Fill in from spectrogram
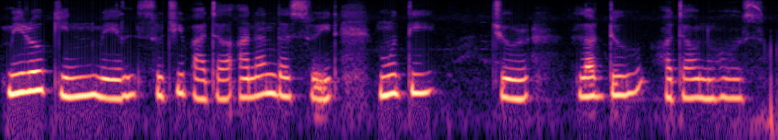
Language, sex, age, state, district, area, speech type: Nepali, female, 18-30, West Bengal, Kalimpong, rural, read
